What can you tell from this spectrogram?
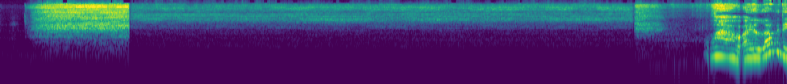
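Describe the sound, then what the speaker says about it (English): Cheap Parkside heat gun from Lidl blowing hot air over poured acrylic paint, a steady close hiss and rush of air that runs briefly, with a quieter fan drone lingering before a voice starts speaking. "So let's try my heat gun. It's cheap heat gun from Lidl, Parkside."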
